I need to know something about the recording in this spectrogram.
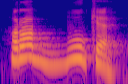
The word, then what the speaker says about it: رَبُّكَ: Раббука. Здесь, как мы говорили, ра твердая, но при произношении огласовки дамма нужно быть максимально внимательным, чтобы не переходило в звук о.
